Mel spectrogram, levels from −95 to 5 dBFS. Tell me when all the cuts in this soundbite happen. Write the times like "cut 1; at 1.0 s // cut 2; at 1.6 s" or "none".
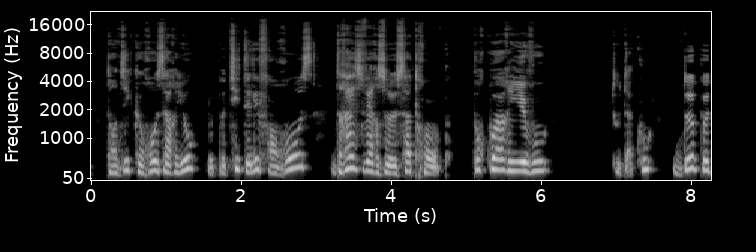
none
